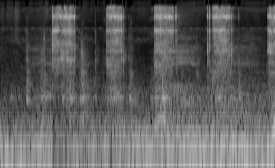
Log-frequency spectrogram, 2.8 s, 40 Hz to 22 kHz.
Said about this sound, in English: A 10 millimeter, take this bolt off here.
